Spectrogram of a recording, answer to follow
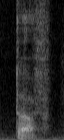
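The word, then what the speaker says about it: ταυ: uppercase D it's uh it's a modern Greek it's pronounced tough you can pronounce it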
